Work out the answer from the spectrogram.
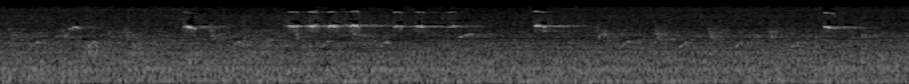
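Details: Common kingfisher (Alcedo atthis) of Europe, Asia and Africa, whose call is sing-song and delicate: very high, thin, piercing whistles, some single and one quick run of four, over a steady rushing background like flowing water.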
